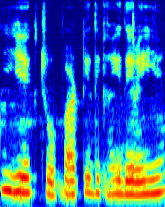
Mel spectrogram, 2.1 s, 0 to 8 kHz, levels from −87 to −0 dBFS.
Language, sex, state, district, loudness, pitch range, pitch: Hindi, female, Uttar Pradesh, Etah, -15 LUFS, 190-220 Hz, 205 Hz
